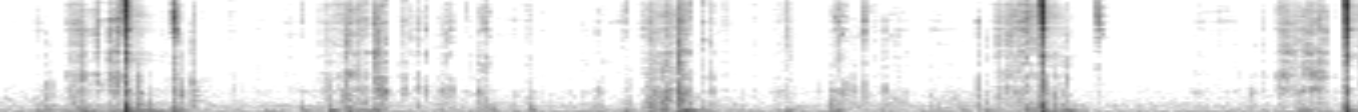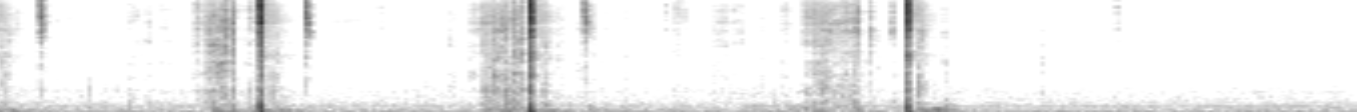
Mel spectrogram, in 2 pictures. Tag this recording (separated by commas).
home sounds, Scissors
